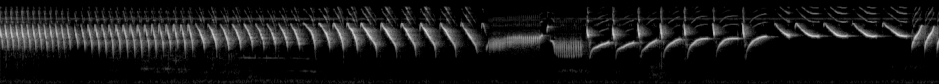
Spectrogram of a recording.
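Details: Canary singing a training song, opening with a rapid, rattling trill of high notes, then a short pause and a series of looping, downward-swept whistled phrases.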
